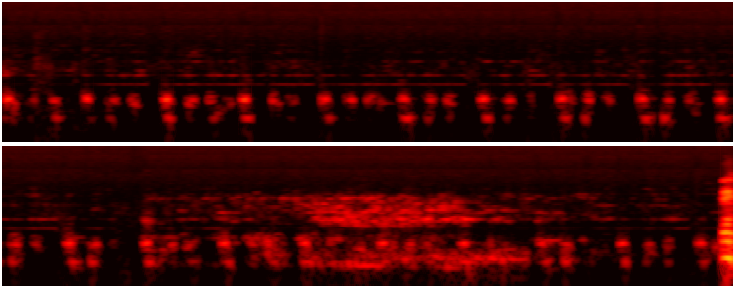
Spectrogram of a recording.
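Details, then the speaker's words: Summation gallop, typical of heart failure with diastolic dysfunction: regular heart sounds with a loud, low added diastolic filling sound, where the third and fourth sounds merge as atrial contraction fills a stiff, non-distensible ventricle. "Este ritmo de galope de suma es típico de los pacientes con insuficiencia cardíaca en los cuales se produce el llenado ventricular en un ventrículo que es rígido con disfunción diastólica y la contracción auricular genera esta este ruido sumado a un ventrículo no distensible, por eso se suman eh tercer y cuarto ruido."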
